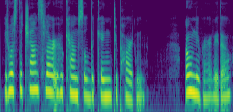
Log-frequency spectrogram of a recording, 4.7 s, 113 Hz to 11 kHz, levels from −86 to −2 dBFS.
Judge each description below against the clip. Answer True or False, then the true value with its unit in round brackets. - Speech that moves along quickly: False (165 wpm)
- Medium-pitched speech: False (235 Hz)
